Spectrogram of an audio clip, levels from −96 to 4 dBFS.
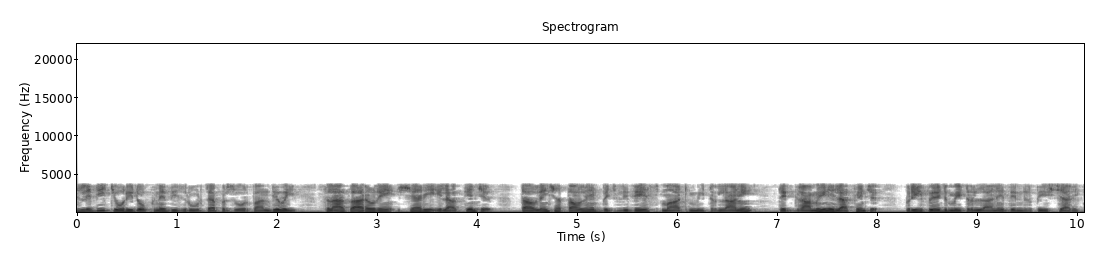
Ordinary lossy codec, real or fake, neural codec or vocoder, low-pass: none; fake; codec, 16 kHz, 8 kbps, FreqCodec, larger model; 3.6 kHz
